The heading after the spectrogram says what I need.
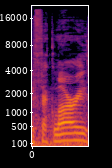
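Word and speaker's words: Fek'lhr: Sometimes they say Feklari, sometimes they say Fekiri. All we know for sure is that the devil in the Klingon mythology is pronounced Feklar. That was made very, very clear by Worf.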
